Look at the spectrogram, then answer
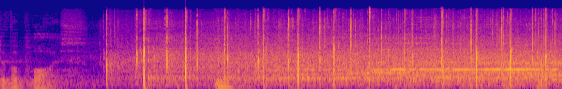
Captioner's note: all applauding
